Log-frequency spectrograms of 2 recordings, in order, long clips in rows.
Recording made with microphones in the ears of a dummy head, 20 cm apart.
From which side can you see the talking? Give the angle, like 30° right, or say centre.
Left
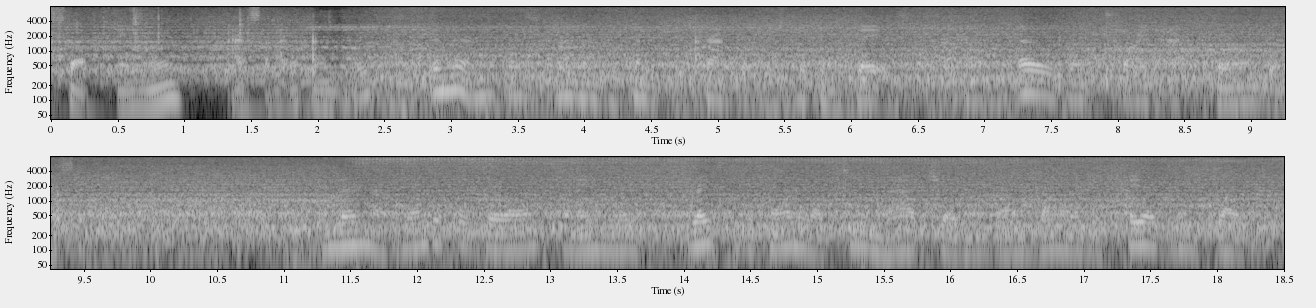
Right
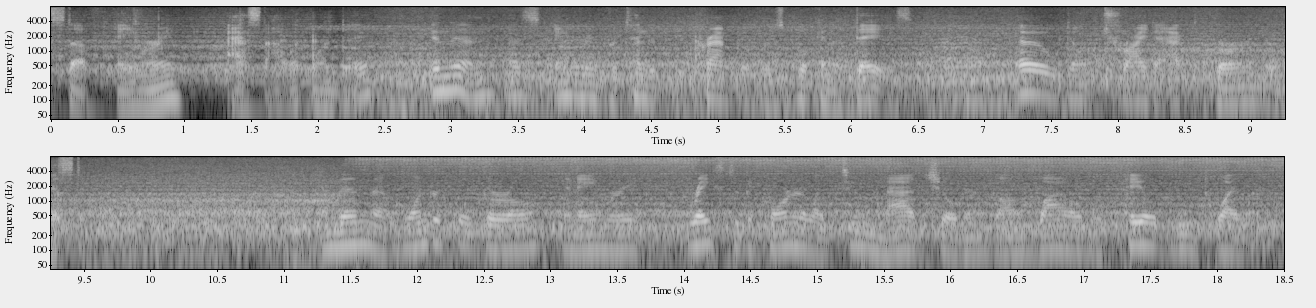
50° right.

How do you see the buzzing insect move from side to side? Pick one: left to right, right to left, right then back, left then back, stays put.
left to right.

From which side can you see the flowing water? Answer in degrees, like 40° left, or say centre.
20° left.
